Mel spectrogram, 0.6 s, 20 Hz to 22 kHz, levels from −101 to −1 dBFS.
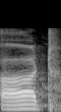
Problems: constant background noise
